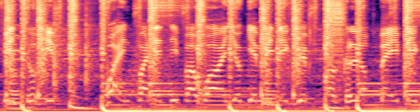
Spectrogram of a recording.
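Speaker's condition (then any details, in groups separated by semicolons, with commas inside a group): No condition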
